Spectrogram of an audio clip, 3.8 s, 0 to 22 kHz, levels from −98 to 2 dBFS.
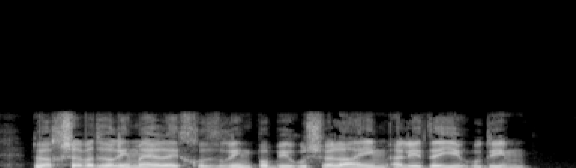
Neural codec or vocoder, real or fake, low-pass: none; real; 7.2 kHz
